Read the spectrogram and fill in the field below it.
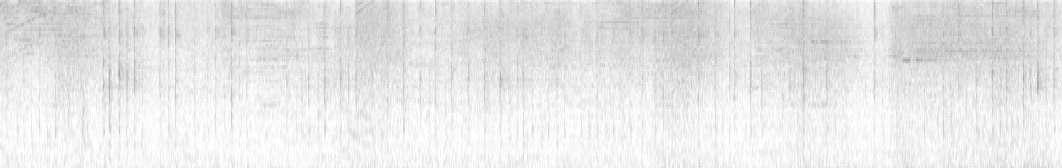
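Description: Game battle effects crackle, whoosh and chime throughout.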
